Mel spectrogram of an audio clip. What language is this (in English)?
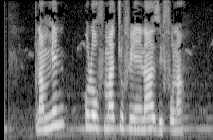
Masana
